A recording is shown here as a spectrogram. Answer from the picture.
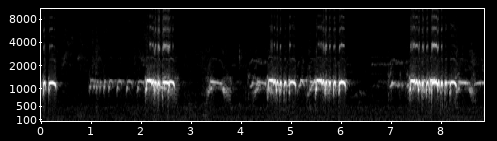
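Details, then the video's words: Local Indonesian zebra dove (perkutut) singing energetically: bursts of fast, rolling cooing notes near one pitch, each phrase about a second long, separated by short pauses, with a faint steady low hum beneath. "Suara Gacor perkutut lokal"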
